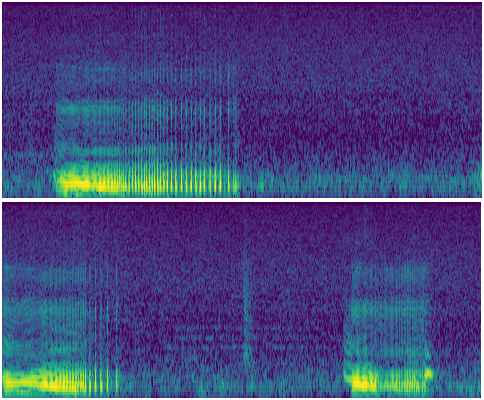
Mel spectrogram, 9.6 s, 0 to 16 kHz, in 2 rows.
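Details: Cat in deep sleep snoring: three rough, rattling snores about 3–4 seconds apart with quiet pauses between.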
